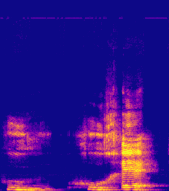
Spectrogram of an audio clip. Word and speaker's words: jugué: E, it would be jugué. You know, you've got to put the U in to keep the pronunciation as a G sound.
